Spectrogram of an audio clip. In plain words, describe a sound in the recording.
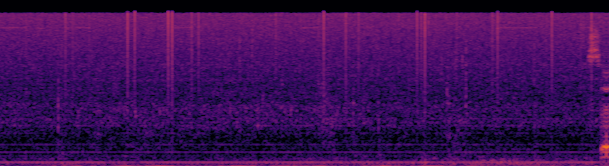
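Lava pops and crackles now and then.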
